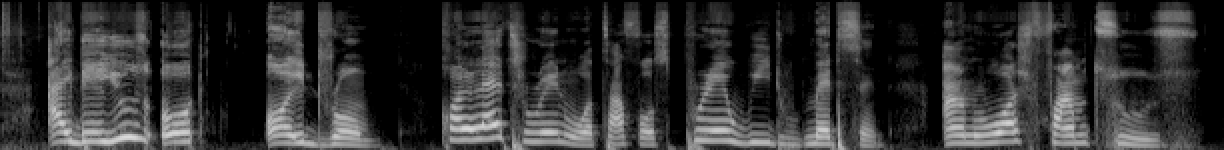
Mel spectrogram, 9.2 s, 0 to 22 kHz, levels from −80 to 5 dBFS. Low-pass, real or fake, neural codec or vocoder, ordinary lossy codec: none; real; none; none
